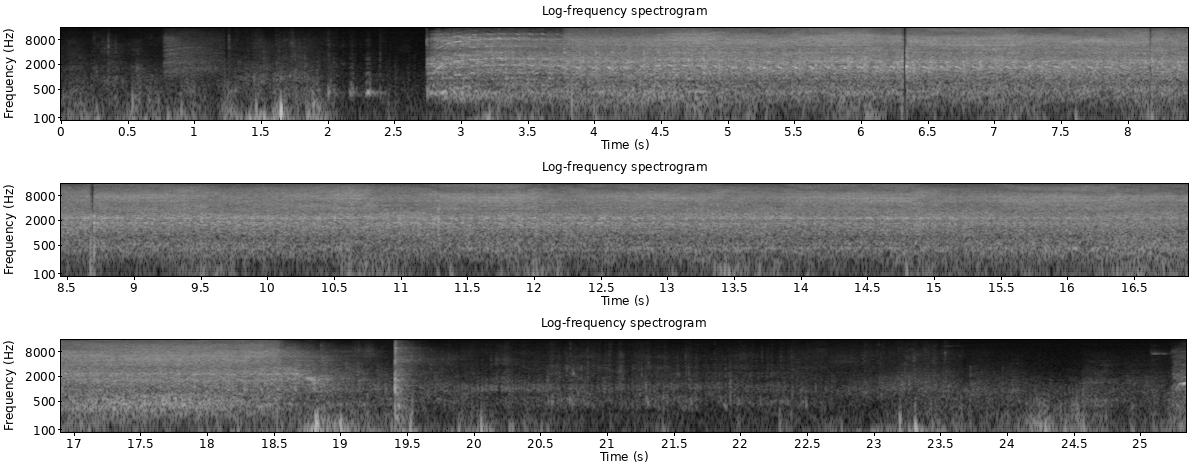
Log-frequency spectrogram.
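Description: A strong, steady spray of water rinses a car during a sealant wash, rising abruptly and hissing loudly for about fifteen seconds before cutting off, with quieter handling noises before and after.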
